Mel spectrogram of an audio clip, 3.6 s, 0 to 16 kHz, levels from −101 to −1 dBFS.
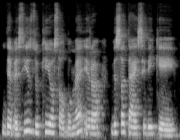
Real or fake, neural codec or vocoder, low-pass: real; none; 14.4 kHz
